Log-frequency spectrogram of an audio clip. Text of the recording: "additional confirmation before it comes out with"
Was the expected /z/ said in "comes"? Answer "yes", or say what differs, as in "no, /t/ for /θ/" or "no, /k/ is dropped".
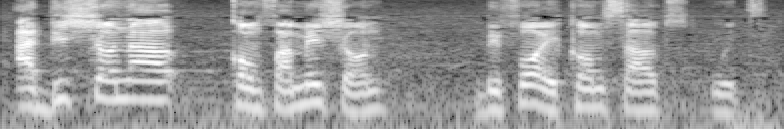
no, /s/ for /z/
